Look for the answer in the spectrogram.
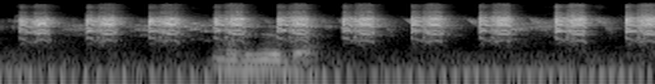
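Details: Long-tailed shrike from Pemalang, Central Java, giving harsh, scratchy squawks repeated about three times a second in an even rhythm, part of its isian sekebon song, with a brief lower nasal note partway through.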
